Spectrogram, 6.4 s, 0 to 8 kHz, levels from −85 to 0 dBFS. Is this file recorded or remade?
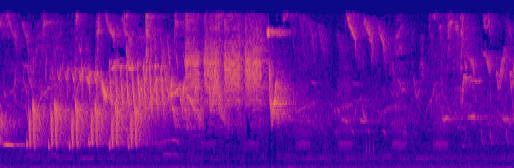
recorded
